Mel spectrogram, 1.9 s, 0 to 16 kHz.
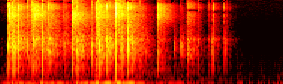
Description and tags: Spray Can Shake 3
Various shaking and rattling noises of different lengths and speeds from a can of spray paint (which, for the record, is bright green). Pixel 6 internal mics and Voice Record Pro > Adobe Audition.
aerosol, art, can, foley, graffiti, metal, paint, plastic, rattle, shake, spray, spraycan, spray-paint, spraypaint, street-art, tag, tagging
